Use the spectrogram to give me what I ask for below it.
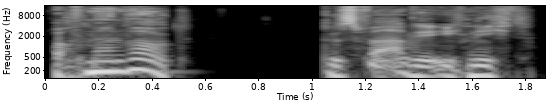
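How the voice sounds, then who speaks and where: A man's voice: mid-range voice, expressive, brisk, dark tone, dry recording, clean studio sound, natural voice. A man voicing a frightened young boy in an audiobook, pleading tensely and anxiously. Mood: scared.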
